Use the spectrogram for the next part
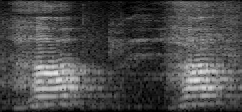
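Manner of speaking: demonstrating हा for students; breathy ha demo. Shown as a demonstration. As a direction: breathe out हा from the back of the throat. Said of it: "ये हलक के निचले हिस्से से अदा होगा".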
